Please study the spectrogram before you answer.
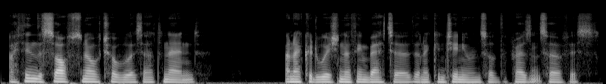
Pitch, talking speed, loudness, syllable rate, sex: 115 Hz, 225 wpm, -21 LUFS, 6.3 syllables/s, male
